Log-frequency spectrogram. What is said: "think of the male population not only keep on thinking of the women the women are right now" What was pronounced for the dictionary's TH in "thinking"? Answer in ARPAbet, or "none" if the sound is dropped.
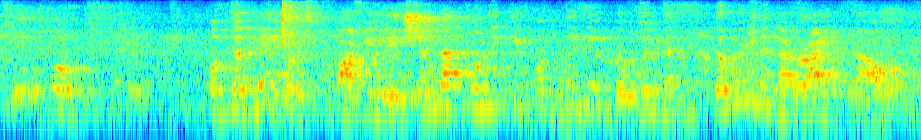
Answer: T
